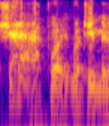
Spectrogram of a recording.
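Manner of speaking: mock irritated, fed-up, annoyed exclamation. Describing the Doctor's companion, the speaker acts out her mock-annoyed reply. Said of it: "Like she get annoyed".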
